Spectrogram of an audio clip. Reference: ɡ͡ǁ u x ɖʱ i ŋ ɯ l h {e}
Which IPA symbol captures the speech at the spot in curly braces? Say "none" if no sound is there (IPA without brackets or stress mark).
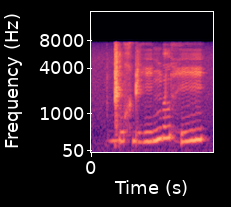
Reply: i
